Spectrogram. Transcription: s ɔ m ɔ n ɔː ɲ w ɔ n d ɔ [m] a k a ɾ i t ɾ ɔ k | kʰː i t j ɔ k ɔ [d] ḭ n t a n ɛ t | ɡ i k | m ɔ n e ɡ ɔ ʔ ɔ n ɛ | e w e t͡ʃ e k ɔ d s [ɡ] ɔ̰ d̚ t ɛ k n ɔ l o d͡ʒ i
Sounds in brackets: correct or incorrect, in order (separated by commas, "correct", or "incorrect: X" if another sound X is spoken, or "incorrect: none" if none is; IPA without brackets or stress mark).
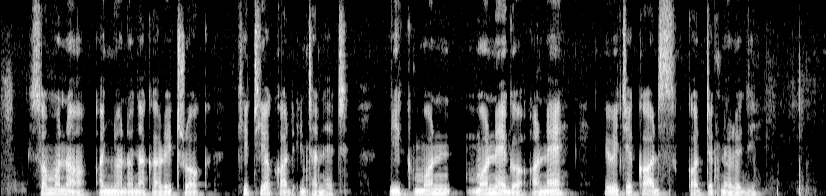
incorrect: ɲ, correct, incorrect: k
